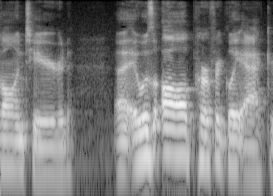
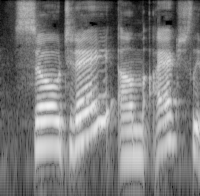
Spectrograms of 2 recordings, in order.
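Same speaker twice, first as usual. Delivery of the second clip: voice breaking mid-phrase, very high; 9 semitones higher than usual. A channel host introduces today's video to viewers, voice cracking. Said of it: "did you hear that voice crack?".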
